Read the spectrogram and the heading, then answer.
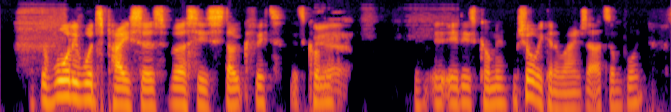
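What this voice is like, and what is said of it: Strong regional accent. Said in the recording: “you can't understand what I'm saying because of my accent.”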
